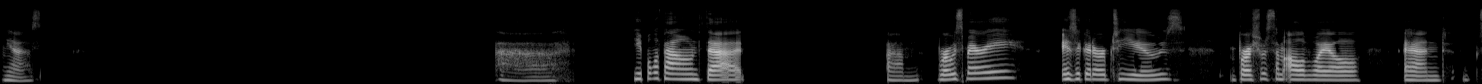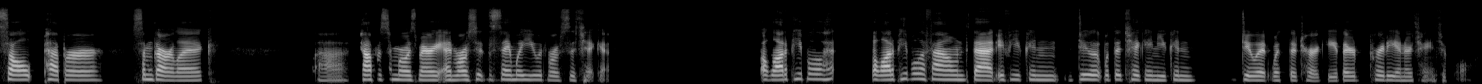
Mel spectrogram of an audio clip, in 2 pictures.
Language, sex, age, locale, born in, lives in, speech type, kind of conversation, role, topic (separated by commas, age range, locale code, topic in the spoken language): English, female, 30-34, en-US, United States, United States, conversation, advice, advisor, How can I improve my cooking skills using affordable ingredients and basic techniques?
